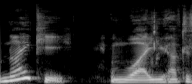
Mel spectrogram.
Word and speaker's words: Nike: But what you have to realize with the company Nike, and this is why I now call it Nike rather than Nike, is based on The Greek goddess god.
